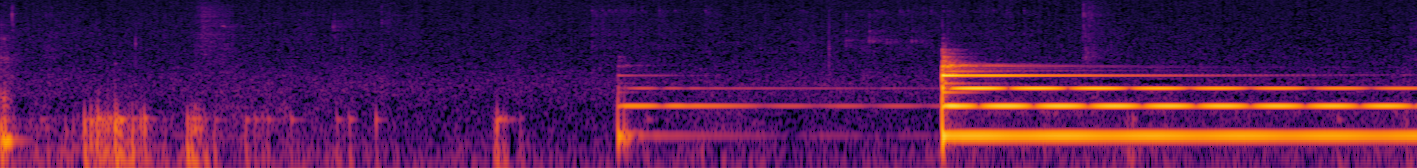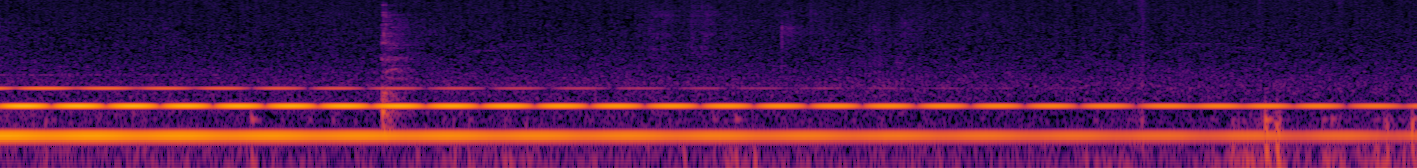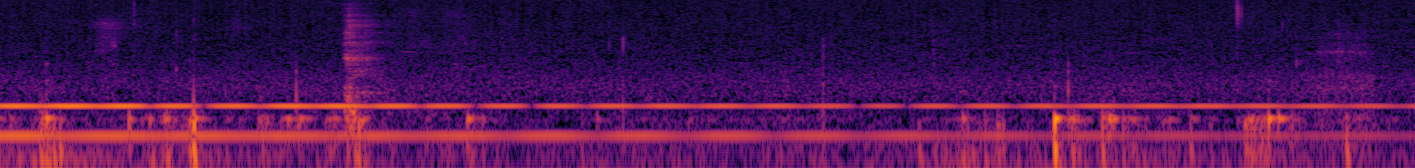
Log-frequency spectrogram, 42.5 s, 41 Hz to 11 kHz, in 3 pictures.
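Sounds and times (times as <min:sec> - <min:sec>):
large singing bowl bell rung as a mindfulness bell: 0:06.2 - 0:36.2.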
